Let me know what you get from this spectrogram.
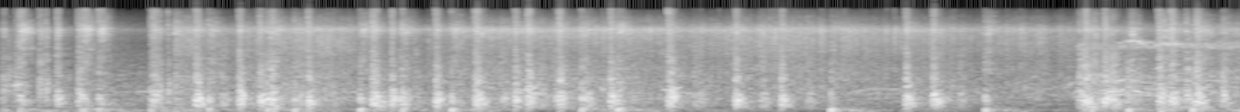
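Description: Aerial fireworks display: shells bursting overhead in a rapid, dense run of loud bangs and crackles.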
